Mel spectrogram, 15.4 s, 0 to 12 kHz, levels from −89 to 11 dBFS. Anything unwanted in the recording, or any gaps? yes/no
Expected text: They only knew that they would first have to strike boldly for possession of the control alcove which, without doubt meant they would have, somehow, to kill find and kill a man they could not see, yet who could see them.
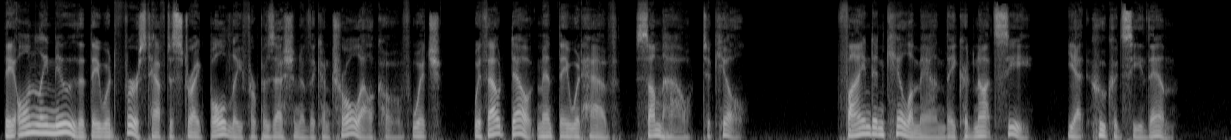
no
